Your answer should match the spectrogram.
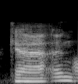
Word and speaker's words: cotton: You didn't pronounce the T in the middle. Cotton.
